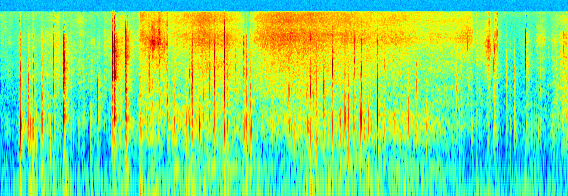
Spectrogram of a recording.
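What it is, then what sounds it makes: Water-damaged paper magazine. Fingertips and nails rub and turn the pages of an open, water-damaged paper home magazine. Dry, bright crinkling and crackling fill the clip, with quick sharp ticks and brief rustling swells as the stiff pages shift and flip.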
